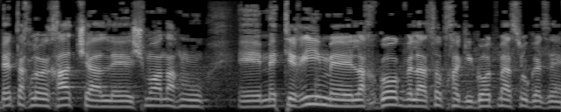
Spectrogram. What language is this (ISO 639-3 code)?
heb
